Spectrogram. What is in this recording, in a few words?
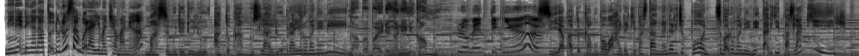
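Malay; KDK FANS SAFETY DEVICE SWITCH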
